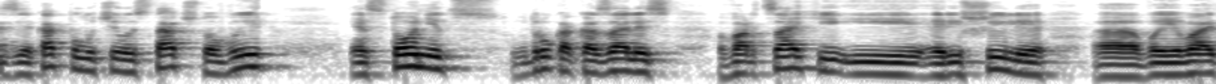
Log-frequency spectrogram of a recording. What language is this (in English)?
Russian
